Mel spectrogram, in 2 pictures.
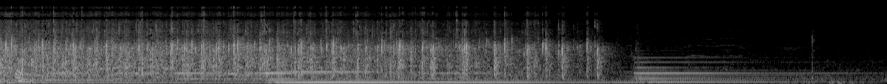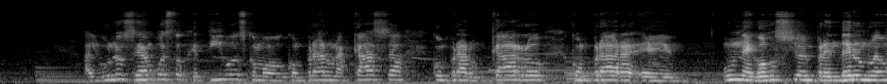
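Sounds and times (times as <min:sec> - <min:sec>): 
audience applauding: 0:00.0 - 0:06.4
speech: 0:09.8 - 0:17.7.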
